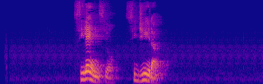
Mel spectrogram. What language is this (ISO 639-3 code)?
ita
